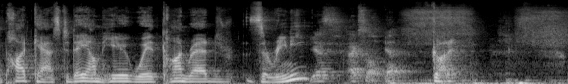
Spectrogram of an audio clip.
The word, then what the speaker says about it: Conrad Zurini: Today we had Conrad Zurini. Did I pronounce it right?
